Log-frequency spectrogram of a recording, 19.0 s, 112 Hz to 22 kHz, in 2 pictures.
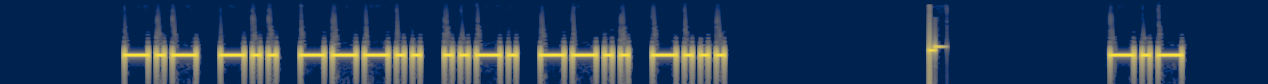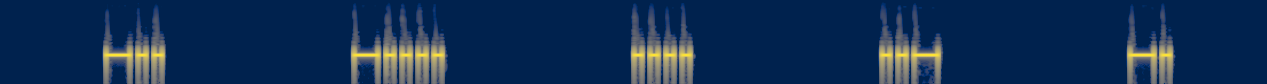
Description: Morse code, heard as a keyed tone, about 20 wpm, spaced as for 9 wpm, 700 Hz. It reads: KD8FZB KD6HUN
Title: USA Call Signs - 6 Characters - 8x Character Spacing - 20wpm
